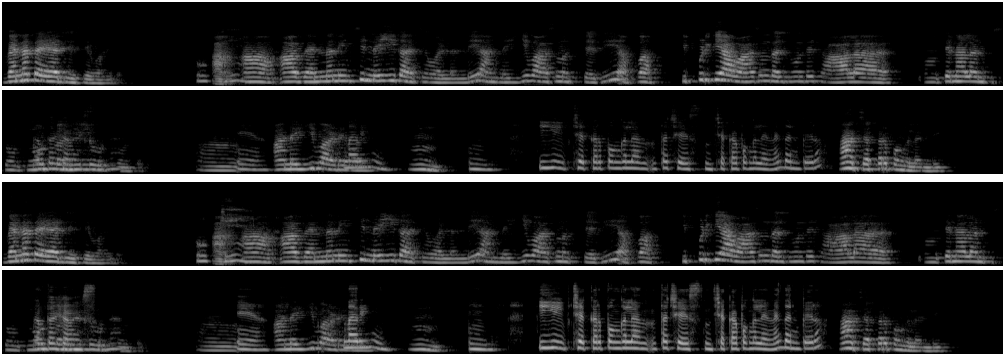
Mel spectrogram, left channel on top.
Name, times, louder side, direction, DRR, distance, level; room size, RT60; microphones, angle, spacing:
voice 1, 0.0-1.2 2.1-6.5 7.0-8.9 9.2-11.3 12.0-12.4 12.7-13.7 14.1-14.4 18.4-19.4, left 1 dB, 20° left, 1.0 m, -33 dB
voice 2, 1.9-2.5 10.3-11.3 12.4-12.7 13.4-13.9 14.7-18.2, right 6 dB, 60° right, 0.4 m, -32 dB
9.6 x 6.5 x 4.8 m
head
